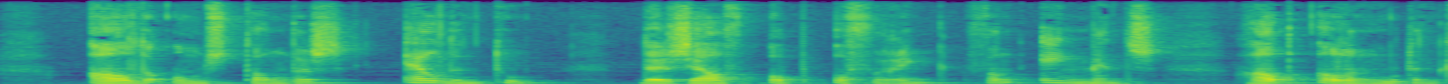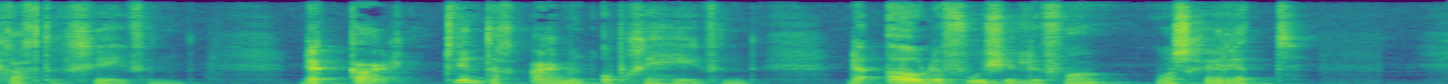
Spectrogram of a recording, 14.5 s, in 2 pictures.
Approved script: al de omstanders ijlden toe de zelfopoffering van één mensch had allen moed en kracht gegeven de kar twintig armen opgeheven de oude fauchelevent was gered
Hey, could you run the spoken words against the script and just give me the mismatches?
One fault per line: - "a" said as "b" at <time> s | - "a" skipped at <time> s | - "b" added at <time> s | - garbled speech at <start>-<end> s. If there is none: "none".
none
